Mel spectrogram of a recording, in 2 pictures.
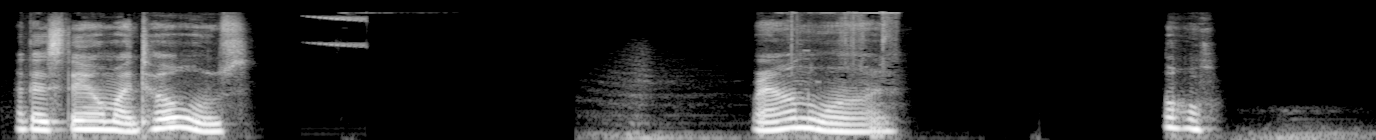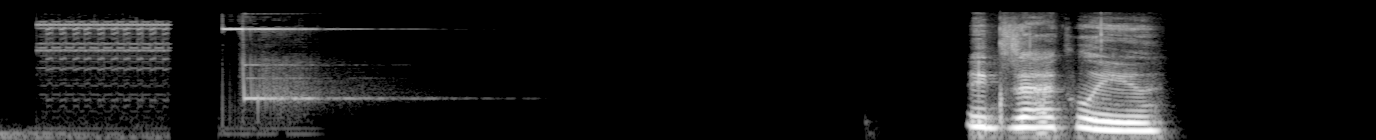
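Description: A young woman speaks with animation into a microphone, in short bursts.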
